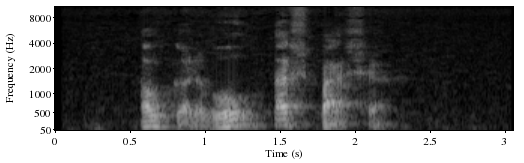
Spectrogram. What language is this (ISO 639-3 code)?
cat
